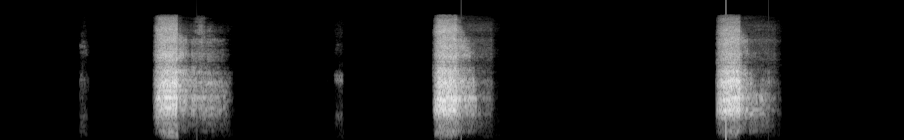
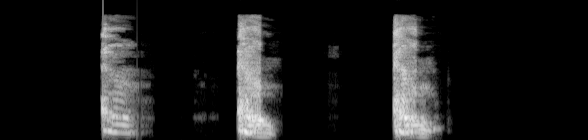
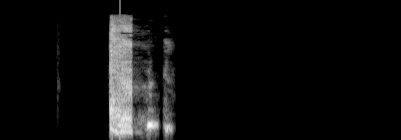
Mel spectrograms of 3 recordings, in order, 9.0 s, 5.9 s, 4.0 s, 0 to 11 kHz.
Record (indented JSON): {
  "exhalation_length": "9.0 s",
  "exhalation_amplitude": 28871,
  "exhalation_signal_mean_std_ratio": 0.26,
  "three_cough_length": "5.9 s",
  "three_cough_amplitude": 31945,
  "three_cough_signal_mean_std_ratio": 0.3,
  "cough_length": "4.0 s",
  "cough_amplitude": 28314,
  "cough_signal_mean_std_ratio": 0.23,
  "survey_phase": "beta (2021-08-13 to 2022-03-07)",
  "age": "18-44",
  "gender": "Female",
  "wearing_mask": "No",
  "symptom_cough_any": true,
  "symptom_runny_or_blocked_nose": true,
  "symptom_onset": "3 days",
  "smoker_status": "Never smoked",
  "respiratory_condition_asthma": false,
  "respiratory_condition_other": false,
  "recruitment_source": "Test and Trace",
  "submission_delay": "1 day",
  "covid_test_result": "Positive",
  "covid_test_method": "RT-qPCR",
  "covid_ct_value": 20.6,
  "covid_ct_gene": "ORF1ab gene",
  "covid_ct_mean": 21.1,
  "covid_viral_load": "120000 copies/ml",
  "covid_viral_load_category": "Low viral load (10K-1M copies/ml)"
}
